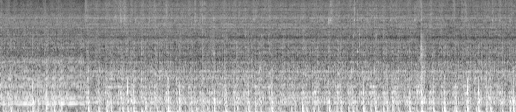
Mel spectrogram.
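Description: A stand mixer fitted with the paddle attachment runs slowly while beating butter and sugar into buttercream. Its motor hums steadily and close by, with a rapid rhythmic chugging throughout and no voices.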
